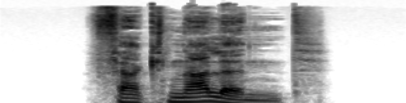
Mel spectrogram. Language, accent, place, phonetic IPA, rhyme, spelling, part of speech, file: German, Germany, Berlin, [fɛɐ̯ˈknalənt], -alənt, verknallend, verb, De-verknallend.ogg
- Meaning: present participle of verknallen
